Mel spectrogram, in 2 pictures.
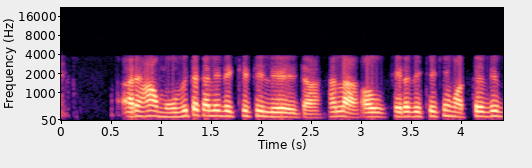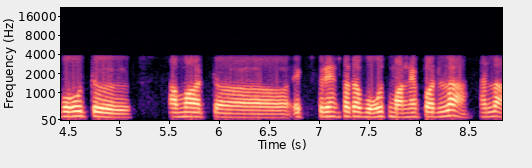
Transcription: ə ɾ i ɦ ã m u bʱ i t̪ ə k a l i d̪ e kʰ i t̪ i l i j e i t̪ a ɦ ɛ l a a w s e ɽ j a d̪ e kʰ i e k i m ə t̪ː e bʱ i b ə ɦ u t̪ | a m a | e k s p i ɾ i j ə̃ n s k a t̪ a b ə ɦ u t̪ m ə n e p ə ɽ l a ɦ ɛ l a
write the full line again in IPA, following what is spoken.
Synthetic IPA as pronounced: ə ɾ e ɦ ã m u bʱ i t̪ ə k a l i d̪ e kʰ i t̪ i l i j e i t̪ a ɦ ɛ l a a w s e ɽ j a d̪ e kʰ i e k i m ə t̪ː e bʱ i b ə ɦ u t̪ | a m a | e k s p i ɾ i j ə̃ n s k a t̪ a b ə ɦ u t̪ m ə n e p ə ɽ l a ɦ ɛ l a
